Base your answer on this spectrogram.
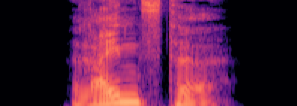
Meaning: inflection of rein: 1. strong/mixed nominative/accusative feminine singular superlative degree 2. strong nominative/accusative plural superlative degree
- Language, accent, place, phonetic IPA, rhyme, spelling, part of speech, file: German, Germany, Berlin, [ˈʁaɪ̯nstə], -aɪ̯nstə, reinste, adjective, De-reinste.ogg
